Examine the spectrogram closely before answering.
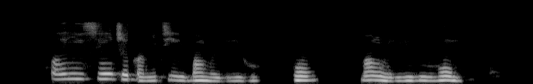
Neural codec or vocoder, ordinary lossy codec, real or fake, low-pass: codec, 16 kHz in and 24 kHz out, 1.1 kbps, FireRedTTS-2 codec; none; fake; 7.2 kHz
